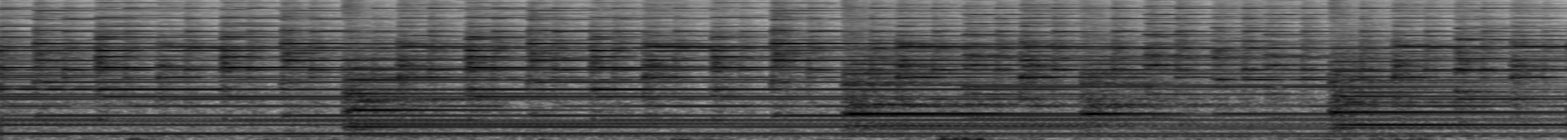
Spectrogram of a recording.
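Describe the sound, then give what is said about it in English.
The Knicker Carillon bells ring out from the UT Tower on campus, their rich, overlapping tones hanging in the air as fresh strikes arrive every couple of seconds, steady and resonant over a faint low rumble. “The bells of the UT Towers' Knicker Carillon make some of campus's most recognizable sounds.”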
